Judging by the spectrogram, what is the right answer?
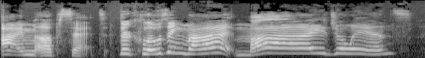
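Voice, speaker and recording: High-voiced chatty young woman vlogger. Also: expressive, very slow, bright, forceful tone, soft background music. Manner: chatty, swears casually, slangy. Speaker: crochet vlogger. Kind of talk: casual chat to camera. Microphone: plug-in desk mic.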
